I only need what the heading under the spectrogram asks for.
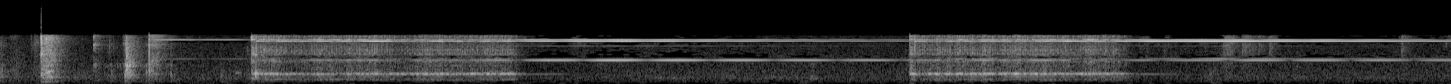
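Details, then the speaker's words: Kellogg wooden wall crank telephone after repair, rung with analyzer: two bursts of rapid even bell clatter about two and a half seconds each, strong and steady; ringer works properly. "I'm sure there's people going to walk up to this telephone and crank it and watch the bells ring"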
